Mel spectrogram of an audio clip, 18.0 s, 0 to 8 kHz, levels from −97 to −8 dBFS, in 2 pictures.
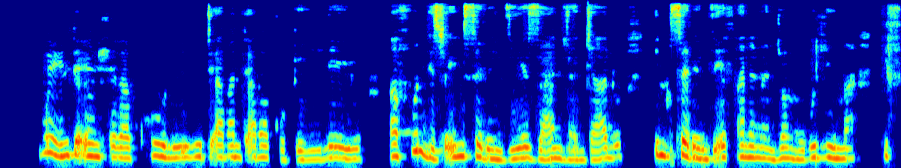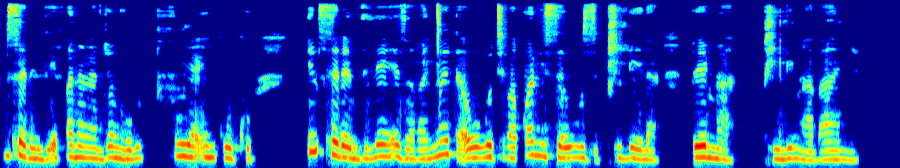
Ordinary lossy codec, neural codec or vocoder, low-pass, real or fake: AAC, 48 kbps; codec, 16 kHz, 16 kbps, FreqCodec, larger model; 7.2 kHz; fake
